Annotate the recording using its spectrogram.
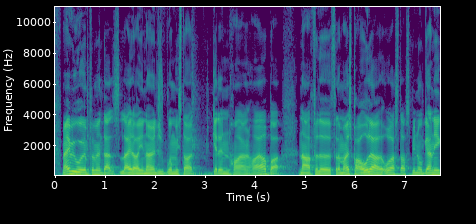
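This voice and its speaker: Over music in the background, a man with an Australian accent speaks at a medium pitch with fairly even intonation. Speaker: rapper. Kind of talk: casual interview chat.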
